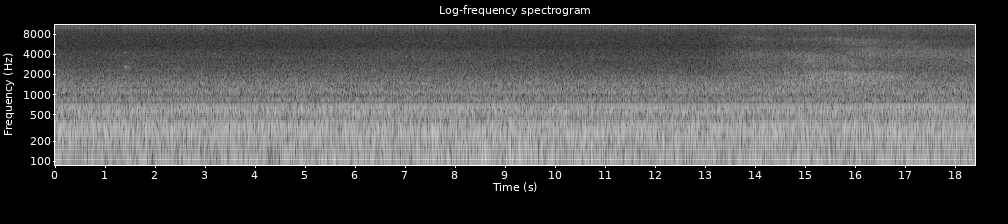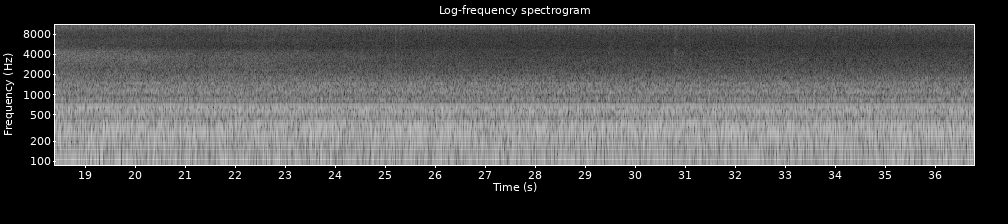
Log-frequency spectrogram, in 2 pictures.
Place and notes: Poznan, Sobieskiego housing complex - steam vent
(binaural recording) standing on a corner of a service complex. hard to the left a sound of a steam vent. the hum of the vent is cut of on the right side as I stood right on the corner of the building, half of my head exposed to the vent, half not. behind a wall is a dry cleaning service. on the right side you can hear gentle crackles of the wall being shaken by the cleaning machines. (roland r-07 + luhd PM-01 bins)
wielkopolskie, Polska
